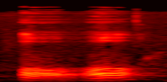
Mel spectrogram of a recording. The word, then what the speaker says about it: 午: 上午 means noon. 午 is the third tone.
